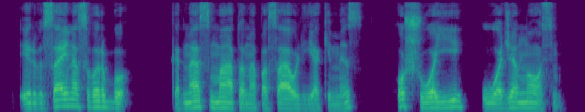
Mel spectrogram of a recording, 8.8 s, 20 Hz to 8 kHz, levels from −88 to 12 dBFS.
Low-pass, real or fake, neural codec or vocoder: 7.2 kHz; real; none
